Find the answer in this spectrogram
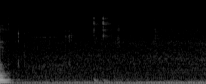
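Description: A couple of faint computer-mouse clicks over a steady low hum.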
